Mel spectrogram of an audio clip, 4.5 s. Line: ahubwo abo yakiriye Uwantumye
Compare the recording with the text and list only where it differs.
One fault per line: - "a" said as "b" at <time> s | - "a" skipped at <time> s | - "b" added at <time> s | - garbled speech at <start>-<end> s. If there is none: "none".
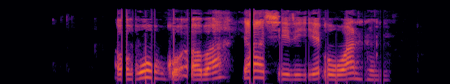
- "abo" said as "aba" at 2.0 s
